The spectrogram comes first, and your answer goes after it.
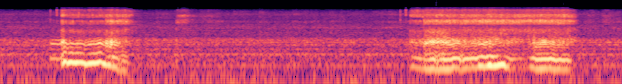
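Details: A female Boston Terrier snores like a man while sleeping on her owner's bed, two long, rasping breaths with a deep, rattling tone.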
